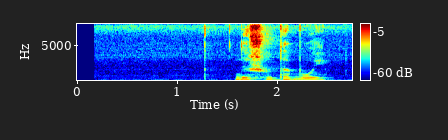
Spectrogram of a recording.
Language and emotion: Russian, neutral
